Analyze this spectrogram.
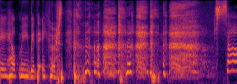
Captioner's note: laughter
